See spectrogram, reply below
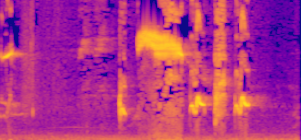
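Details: Brown-chested jungle flycatcher singing hard to provoke rivals: a short high phrase with a long hissing, buzzy note followed by three sharp whistled chips.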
